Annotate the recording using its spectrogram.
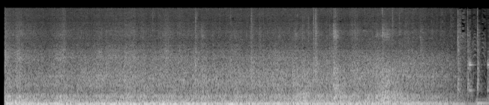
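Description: Large lorry's diesel engine running steadily and loud, close by, with no revving.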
